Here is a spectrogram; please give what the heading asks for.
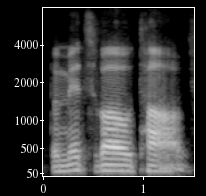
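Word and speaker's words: בְּמִצְוֹתָיו: B'mitzvotav, b'mitzvotav. The yud is silent in these forms right here.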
